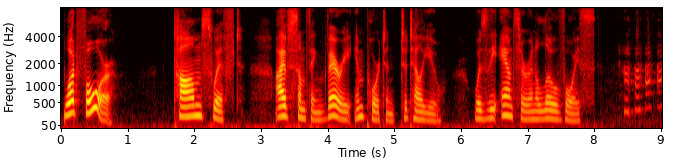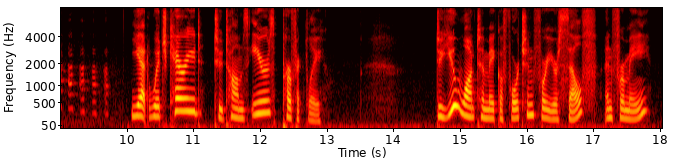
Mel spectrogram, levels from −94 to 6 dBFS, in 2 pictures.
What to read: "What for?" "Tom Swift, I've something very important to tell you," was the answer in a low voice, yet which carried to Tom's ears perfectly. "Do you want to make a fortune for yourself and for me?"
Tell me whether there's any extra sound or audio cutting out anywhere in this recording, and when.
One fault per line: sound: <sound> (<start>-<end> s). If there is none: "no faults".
sound: laugh (8.3-9.8 s)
